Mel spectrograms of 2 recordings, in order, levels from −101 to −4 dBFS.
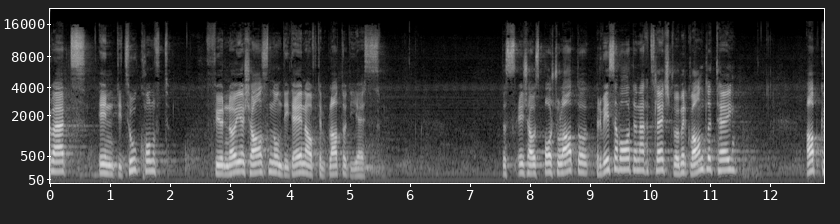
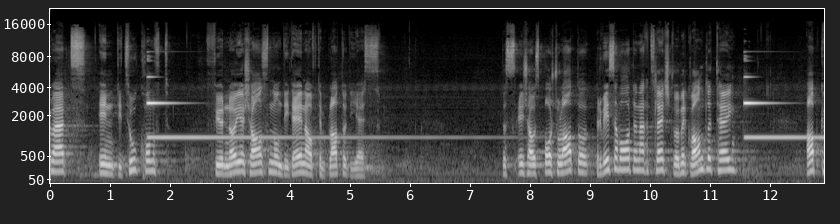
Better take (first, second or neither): first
